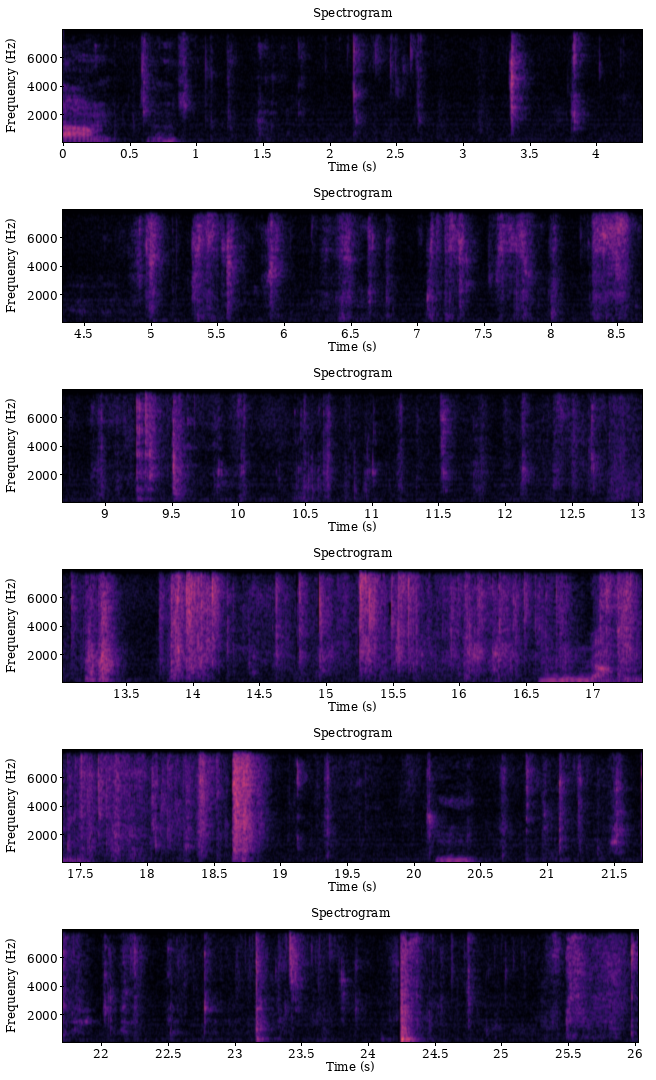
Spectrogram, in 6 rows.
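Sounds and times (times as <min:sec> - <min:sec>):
person chewing and smacking: 0:00.6 - 0:12.8, 0:19.0 - 0:26.0.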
